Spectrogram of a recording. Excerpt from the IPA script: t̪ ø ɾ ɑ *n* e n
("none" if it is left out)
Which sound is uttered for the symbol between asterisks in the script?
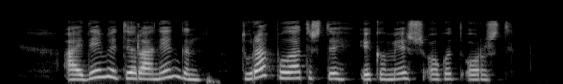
n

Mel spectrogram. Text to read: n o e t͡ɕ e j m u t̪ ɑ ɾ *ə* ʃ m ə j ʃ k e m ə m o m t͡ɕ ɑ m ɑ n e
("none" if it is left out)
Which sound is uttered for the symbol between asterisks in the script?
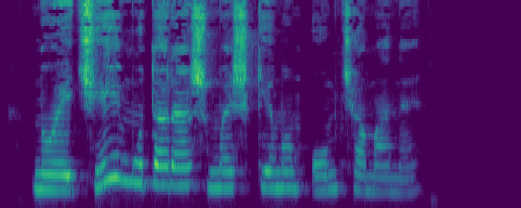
ɑ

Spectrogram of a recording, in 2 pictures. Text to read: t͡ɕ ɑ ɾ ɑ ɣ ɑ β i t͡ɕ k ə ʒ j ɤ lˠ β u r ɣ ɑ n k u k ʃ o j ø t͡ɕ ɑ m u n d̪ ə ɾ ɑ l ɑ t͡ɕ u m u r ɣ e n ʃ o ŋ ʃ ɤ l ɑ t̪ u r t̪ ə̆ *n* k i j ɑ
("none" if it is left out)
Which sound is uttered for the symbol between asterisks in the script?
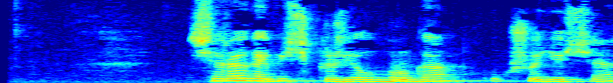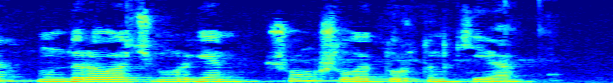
n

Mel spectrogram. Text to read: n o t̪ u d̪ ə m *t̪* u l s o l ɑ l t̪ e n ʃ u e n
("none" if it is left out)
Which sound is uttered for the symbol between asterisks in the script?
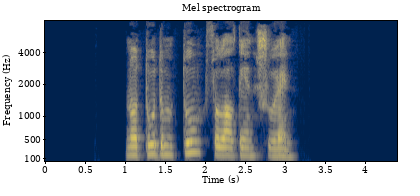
t̪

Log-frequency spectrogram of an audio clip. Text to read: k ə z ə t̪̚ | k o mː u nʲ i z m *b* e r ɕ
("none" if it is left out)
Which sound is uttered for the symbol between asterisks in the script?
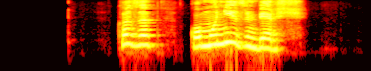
b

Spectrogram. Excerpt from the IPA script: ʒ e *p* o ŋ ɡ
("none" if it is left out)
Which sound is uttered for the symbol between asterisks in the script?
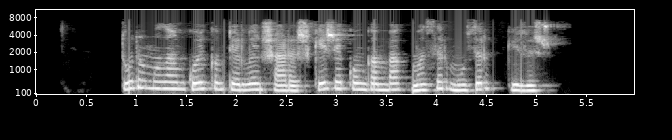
k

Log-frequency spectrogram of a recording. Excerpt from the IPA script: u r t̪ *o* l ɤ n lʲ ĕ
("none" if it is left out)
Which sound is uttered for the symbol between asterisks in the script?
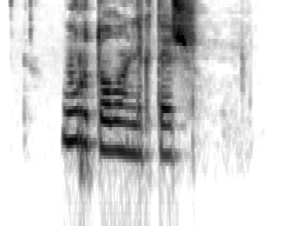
o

